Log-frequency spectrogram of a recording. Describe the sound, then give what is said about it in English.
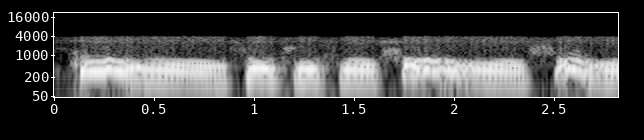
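A person imitates a great horned owl with a loud series of six low hoots: a long one, three short quick ones, then two more drawn-out hoots. “Yeah, it's great horn now.”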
